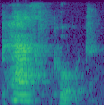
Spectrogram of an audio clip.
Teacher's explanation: we have to stress pass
